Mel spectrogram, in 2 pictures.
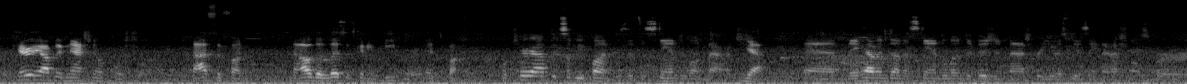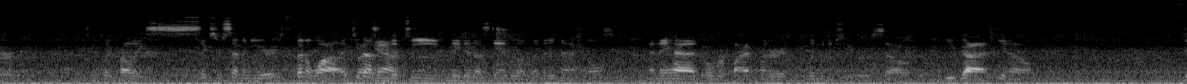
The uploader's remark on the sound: SHOT Show 2022. Unfortunately, there was no ceiling to this space. There was a lot of "crowd noise" from SHOT Show attendees.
